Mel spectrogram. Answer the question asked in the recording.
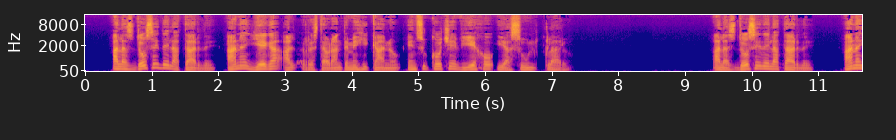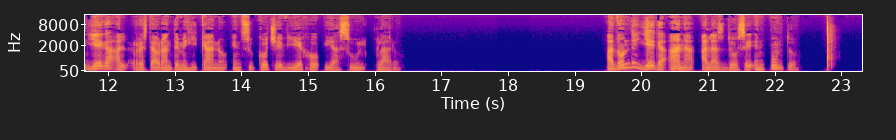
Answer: Ana llega al restaurante mexicano a las 12 en punto.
